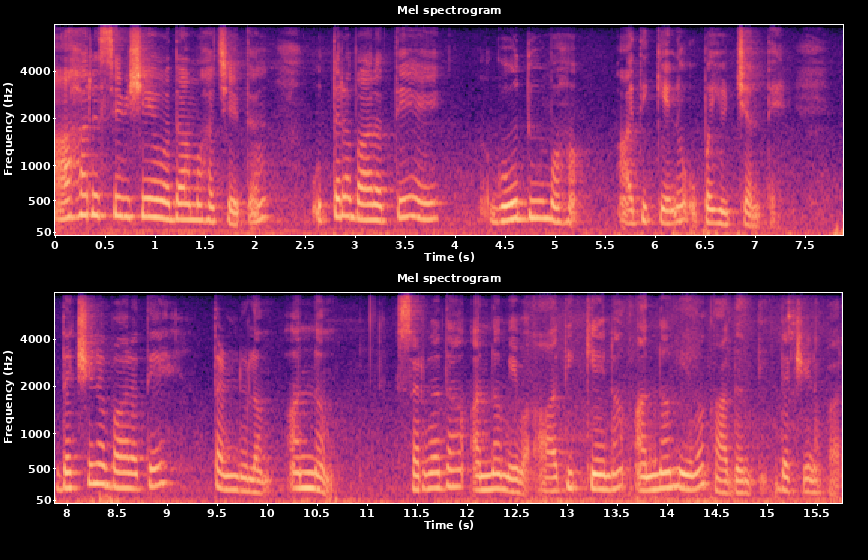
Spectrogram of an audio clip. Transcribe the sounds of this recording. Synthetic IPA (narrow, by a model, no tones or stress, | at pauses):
aːɦaːɾɐsjɐʋiʂɐjɐʋɐd̪aːmɐɦɐt͡ʃeːt̪ɐ̰ | ṵt̪ːɐɾɐbʱaːɾɐt̪eː | ɡoːd̪uːmɐɦɐ̰ | a̰ːd̪ʱikjeːnɐʔṵpɐjud͡ʒjɐnt̪ḛː | d̪ɐkʂiɳɐbʱaːɾɐt̪eː | t̪ɐɳɖulɐmɐnːɐm | sɐɾʋɐd̪aːʔɐnːɐmeːʋɐ̰ʔaːd̪ʱikjeːnɐɐnːɐmeːʋɐkaːd̪ɐnt̪ḭd̪ɐkʂiɳɐbʱa̰ːɾɐt̪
